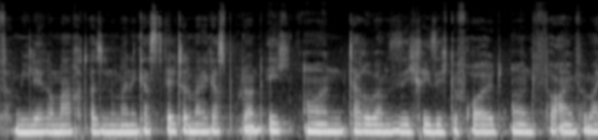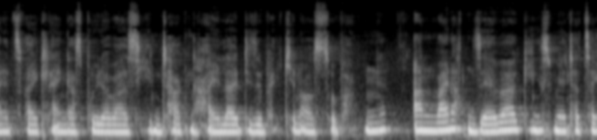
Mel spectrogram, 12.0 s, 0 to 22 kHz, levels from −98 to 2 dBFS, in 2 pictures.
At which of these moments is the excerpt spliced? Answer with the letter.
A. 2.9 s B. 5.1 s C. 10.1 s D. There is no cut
A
